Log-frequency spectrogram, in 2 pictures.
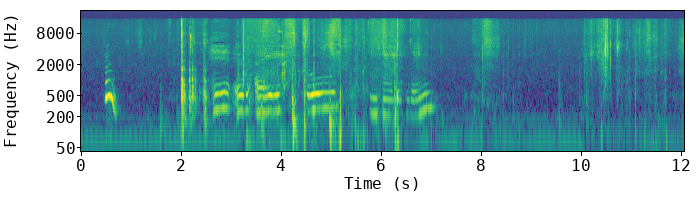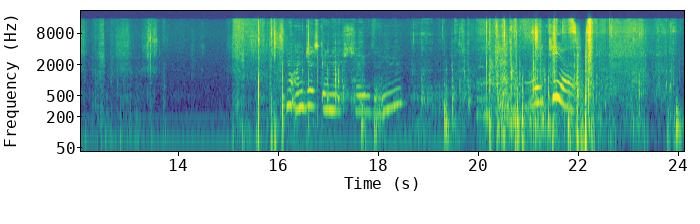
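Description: A young girl talks close by with animation.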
